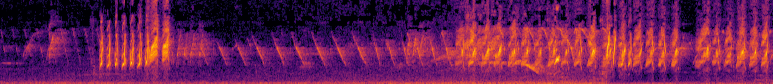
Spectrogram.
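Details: Energetic flamboyan bird song starting softly, then a quick loud burst of chirps, a string of fading slurred notes, and a long fast trill of high twittering that grows louder.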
